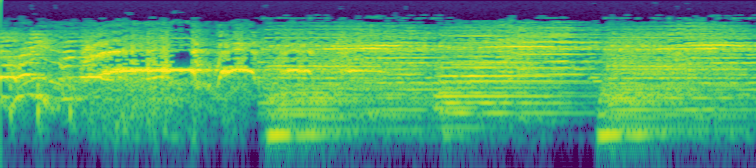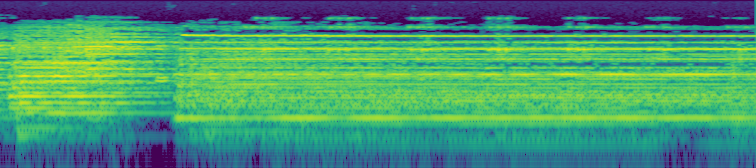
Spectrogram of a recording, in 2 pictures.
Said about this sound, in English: So that's a peacock, huh? Are they always like that? Mean, loud? It's hard to say. They're very unpredictable.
